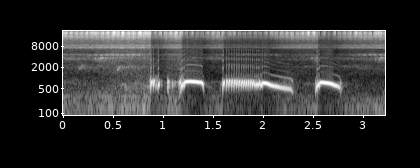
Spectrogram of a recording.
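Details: Spotted dove female calling to males: stuttered opening coos lead into a long, rough coo dropping in pitch, ending with one short clear coo, close and loud.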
